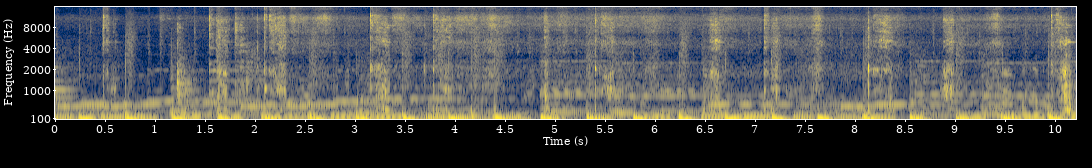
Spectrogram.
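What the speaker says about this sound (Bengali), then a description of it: "নারকেলটাকে ভালোভাবে এটাকে ভেজে নিতে হবে দুধের সাথে" Grated coconut stirred and fried in boiling milk in a pan for Bengali pitha, a continuous close sizzle with repeated rhythmic scraping and clinking of a spoon against the pot, no talking.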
